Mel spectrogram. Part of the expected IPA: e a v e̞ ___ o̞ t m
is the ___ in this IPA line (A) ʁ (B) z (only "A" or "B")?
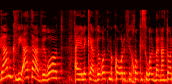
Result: A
